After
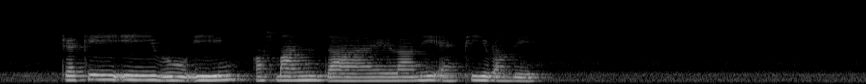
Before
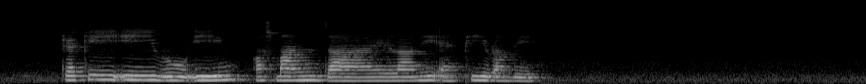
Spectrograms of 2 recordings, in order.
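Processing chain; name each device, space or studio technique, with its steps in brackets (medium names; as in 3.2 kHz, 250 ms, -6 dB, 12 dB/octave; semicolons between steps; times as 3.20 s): guitar cabinet (cabinet simulation 110–3600 Hz, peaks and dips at 170 Hz +4 dB, 460 Hz +9 dB, 730 Hz -9 dB, 1.7 kHz -9 dB)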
